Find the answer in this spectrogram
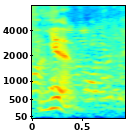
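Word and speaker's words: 燕: Pronunciation of the swallow in Chinese is Yan, and the ancient name of Beijing was Yanjing.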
